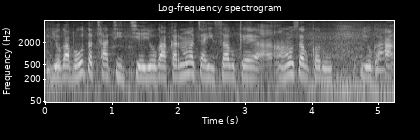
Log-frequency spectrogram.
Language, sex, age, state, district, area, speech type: Maithili, female, 18-30, Bihar, Araria, urban, spontaneous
